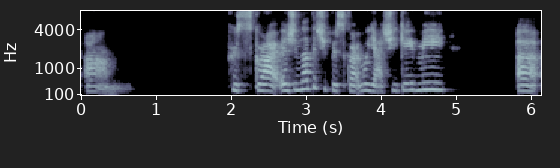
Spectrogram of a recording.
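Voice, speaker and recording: A woman's voice: mid-range voice, darkish tone. A young woman from Miami introducing herself to a class in a casual, rambling way that often corrects itself. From Miami, Florida. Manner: rambling, self-correcting, conversational.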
